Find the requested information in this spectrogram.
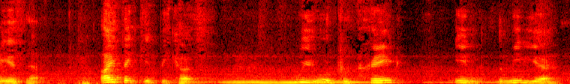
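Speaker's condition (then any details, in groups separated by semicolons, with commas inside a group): Athetoid cerebral palsy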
